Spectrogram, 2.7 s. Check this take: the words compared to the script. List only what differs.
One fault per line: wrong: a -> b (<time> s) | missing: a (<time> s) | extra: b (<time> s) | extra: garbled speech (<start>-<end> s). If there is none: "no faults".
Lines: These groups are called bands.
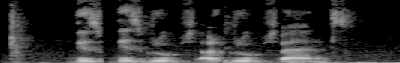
extra: these (0.7 s)
wrong: called -> groups (1.5 s)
